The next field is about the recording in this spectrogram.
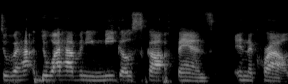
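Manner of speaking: ordinary delivery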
